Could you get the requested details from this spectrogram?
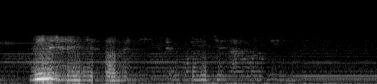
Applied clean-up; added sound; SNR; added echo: neural separator model SepFormer WHAMR!.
